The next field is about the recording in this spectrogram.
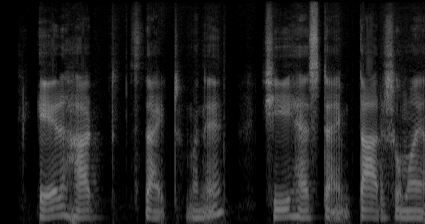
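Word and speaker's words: Zeit: ইশবে জাইট site. এটা আমরা হচ্ছে যে ছ এর মত উচ্চারণ করব। ছাতার ছ।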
